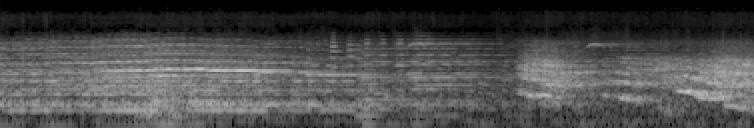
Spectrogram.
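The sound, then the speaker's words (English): A lion roars in deep, drawn-out bellows, loud and continuous, with a second surge of growling near the end, somewhere ahead but not close; no voices are heard. “It was a lion, wasn't it?”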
